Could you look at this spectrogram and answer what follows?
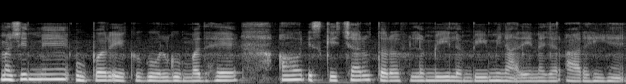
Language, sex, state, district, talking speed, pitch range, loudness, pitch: Hindi, female, Uttar Pradesh, Etah, 165 wpm, 170-200 Hz, -16 LUFS, 180 Hz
